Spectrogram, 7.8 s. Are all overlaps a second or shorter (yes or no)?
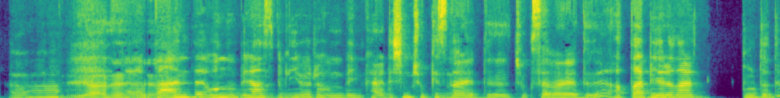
yes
